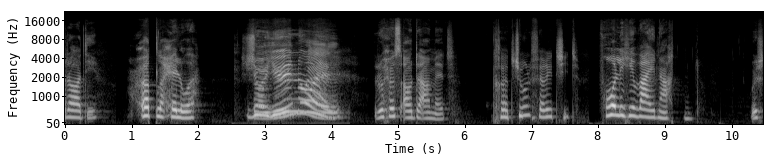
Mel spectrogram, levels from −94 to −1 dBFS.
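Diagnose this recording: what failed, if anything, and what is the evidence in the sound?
The fault is at the playback stage: a gap between stream segments, heard as hard-edged silent holes at 2.19 s and 6.20 s, about 4.0 s apart, adding about 7.6 ms and 4.2 ms. Mismatched segment timestamps leave holes the player fills with silence. Unlike a dropout, nothing is missing; the sound simply resumes slightly later.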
